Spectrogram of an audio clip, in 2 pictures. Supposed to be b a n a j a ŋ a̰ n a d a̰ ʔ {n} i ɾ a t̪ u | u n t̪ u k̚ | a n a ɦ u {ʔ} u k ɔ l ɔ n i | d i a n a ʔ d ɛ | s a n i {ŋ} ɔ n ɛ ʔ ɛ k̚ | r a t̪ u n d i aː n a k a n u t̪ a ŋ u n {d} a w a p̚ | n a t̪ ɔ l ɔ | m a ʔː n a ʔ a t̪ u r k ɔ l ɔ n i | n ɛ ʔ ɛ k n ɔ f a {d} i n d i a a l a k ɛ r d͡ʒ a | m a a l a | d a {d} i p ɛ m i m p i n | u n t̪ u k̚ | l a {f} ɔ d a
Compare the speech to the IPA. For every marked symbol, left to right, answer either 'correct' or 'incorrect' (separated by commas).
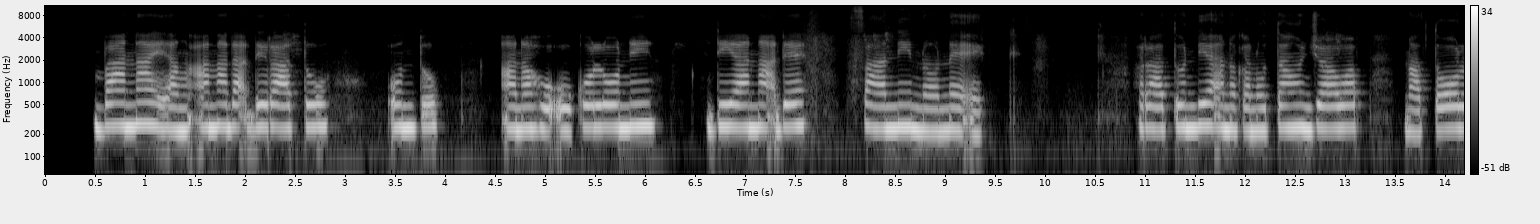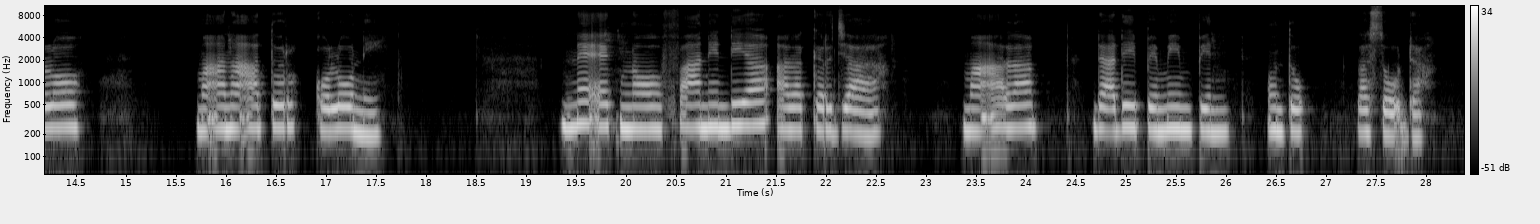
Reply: incorrect, correct, incorrect, incorrect, incorrect, correct, incorrect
